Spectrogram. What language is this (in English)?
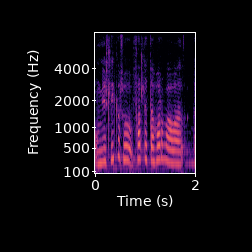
Icelandic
